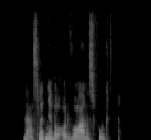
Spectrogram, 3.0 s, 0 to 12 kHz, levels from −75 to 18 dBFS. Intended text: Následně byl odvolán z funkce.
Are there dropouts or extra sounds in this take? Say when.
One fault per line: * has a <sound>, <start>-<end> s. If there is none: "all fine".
* has a dropout, 2.2-2.4 s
